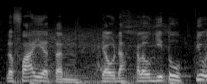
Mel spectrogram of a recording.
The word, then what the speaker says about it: Leviathan: there Oh iya guys By the way cara bacanya leevatan Ya udah kalau gitu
